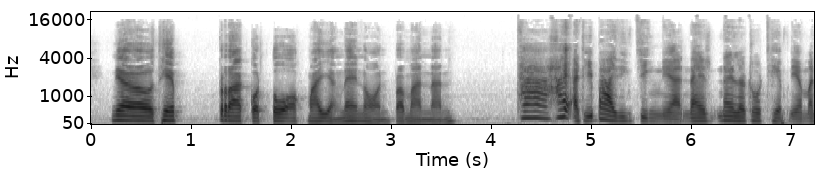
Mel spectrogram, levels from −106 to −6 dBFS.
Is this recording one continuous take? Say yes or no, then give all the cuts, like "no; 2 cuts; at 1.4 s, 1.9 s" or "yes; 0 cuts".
yes; 0 cuts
